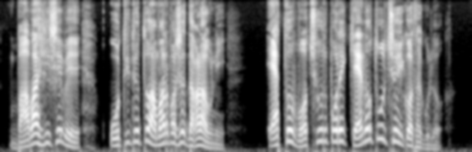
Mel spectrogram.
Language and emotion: Bengali, surprised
